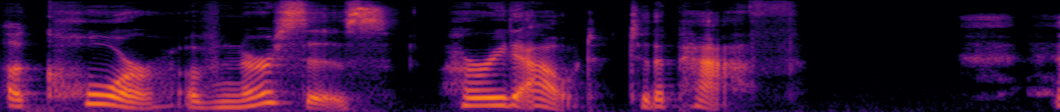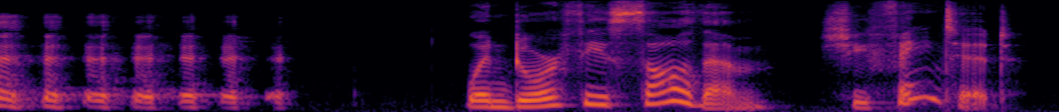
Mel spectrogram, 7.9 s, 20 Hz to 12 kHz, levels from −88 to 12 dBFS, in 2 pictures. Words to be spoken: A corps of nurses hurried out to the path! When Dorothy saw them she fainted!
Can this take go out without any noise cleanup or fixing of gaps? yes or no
no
